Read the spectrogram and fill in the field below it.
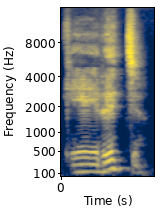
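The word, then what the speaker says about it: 系列: 이런 거를 이제 이거를 일본식 발음으로 게레츠.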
